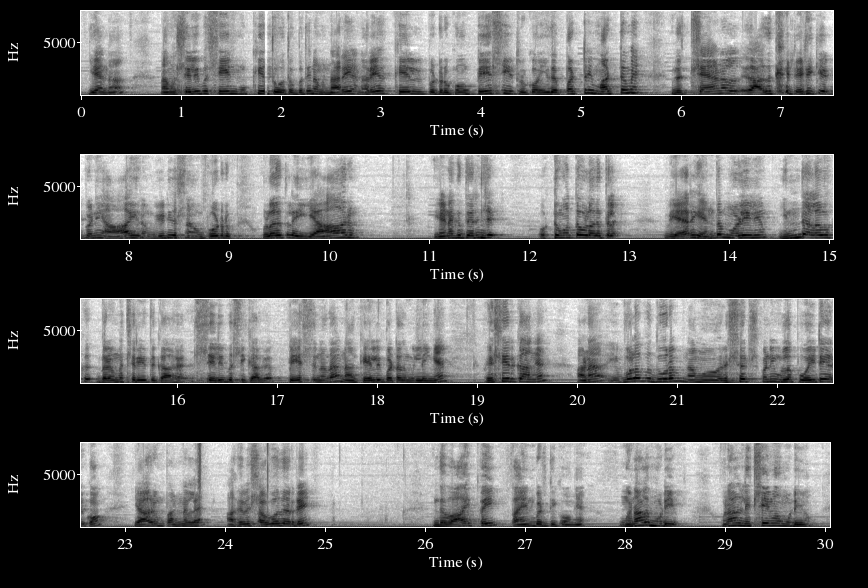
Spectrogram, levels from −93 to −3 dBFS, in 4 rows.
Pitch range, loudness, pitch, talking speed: 165-220 Hz, -13 LUFS, 190 Hz, 125 wpm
